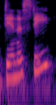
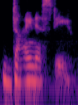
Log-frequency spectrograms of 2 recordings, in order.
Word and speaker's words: Dynasty: It's totally off topic, but when I was at a party with a bunch of former child stars and I said Dynasty, and they all laughed at me because apparently it's pronounced Dynasty.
